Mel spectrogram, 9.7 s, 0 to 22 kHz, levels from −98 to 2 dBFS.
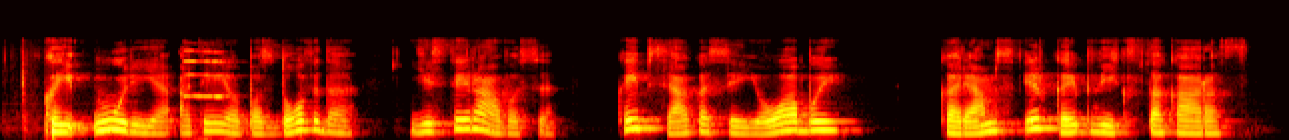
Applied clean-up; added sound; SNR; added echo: neural mask model RNNoise.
